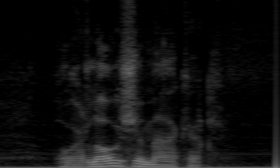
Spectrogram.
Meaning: watchmaker
- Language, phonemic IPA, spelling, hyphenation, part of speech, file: Dutch, /ɦɔrˈloː.ʒəˌmaː.kər/, horlogemaker, hor‧lo‧ge‧ma‧ker, noun, Nl-horlogemaker.ogg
